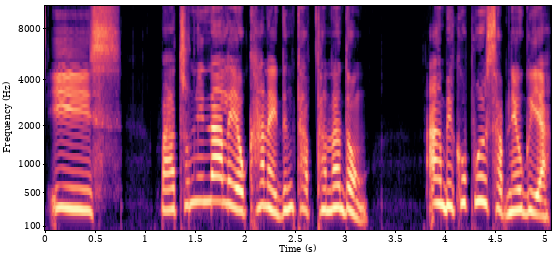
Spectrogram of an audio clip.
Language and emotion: Bodo, disgusted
